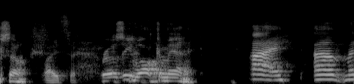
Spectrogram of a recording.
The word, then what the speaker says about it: Schweitzer: herself, because I'm not 100% sure how to pronounce her last name. So, Schweitzer. Rosie, welcome in. Hi, my name is Rosie Schweitzer.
